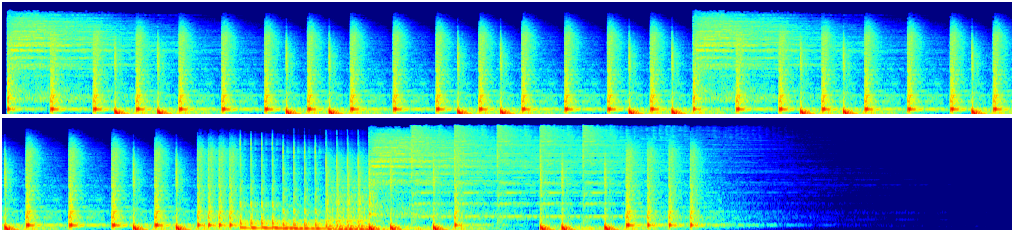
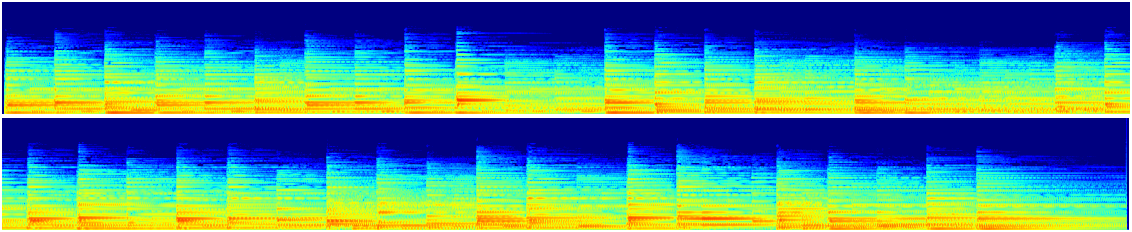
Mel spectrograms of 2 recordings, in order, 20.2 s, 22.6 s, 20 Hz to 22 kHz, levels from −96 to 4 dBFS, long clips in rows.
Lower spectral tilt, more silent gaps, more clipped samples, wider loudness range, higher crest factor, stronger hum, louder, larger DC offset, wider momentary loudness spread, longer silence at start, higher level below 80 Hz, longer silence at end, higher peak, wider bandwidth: second, -5.5 dB/octave vs -10.5 dB/octave; neither; neither; about the same, 3 LU vs 2 LU; about the same, 18 dB vs 16 dB; neither; about the same, -20 LUFS vs -21 LUFS; neither; about the same, 5 LU vs 7 LU; about the same, 0.05 s vs 0 s; first, -24 dBFS vs -38 dBFS; first, 2.95 s vs 0 s; first, 0 dBFS vs -4 dBFS; first, 17 kHz vs 5.4 kHz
